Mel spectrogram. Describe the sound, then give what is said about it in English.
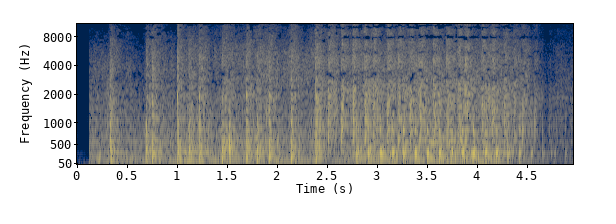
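Gang gunfire at night in a neighborhood of Port-au-Prince, Haiti, from a video a resident recorded: rapid, dense volleys of sharp cracks and pops firing continuously for several seconds, loud and rattling, then cutting off abruptly. No one speaks. “If you live in Haiti these days, whether you're rich or poor, chances are a typical night in your neighborhood includes gang gunfire like this.”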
